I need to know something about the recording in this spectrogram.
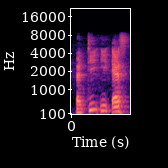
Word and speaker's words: tes: TES is possessive also. So MES you pronounce me, TES you pronounce te, SES you pronounce se.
